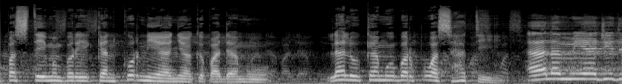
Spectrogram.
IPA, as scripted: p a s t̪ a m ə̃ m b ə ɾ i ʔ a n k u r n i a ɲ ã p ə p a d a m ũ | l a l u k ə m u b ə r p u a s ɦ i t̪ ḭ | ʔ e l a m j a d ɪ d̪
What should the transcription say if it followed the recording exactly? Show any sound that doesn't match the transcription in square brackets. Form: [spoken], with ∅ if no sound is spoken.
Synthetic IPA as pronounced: p a s t̪ [i] m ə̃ m b ə ɾ i [k] a n k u r n i a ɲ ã [k] ə p a d a m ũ | l a l u k [a] m u b ə r p u a s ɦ [a] t̪ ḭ | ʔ [a] l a m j a [d͡ʒ] ɪ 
